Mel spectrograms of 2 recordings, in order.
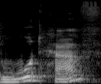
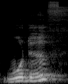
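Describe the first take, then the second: First: Both words are said fully and separately. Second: The words are joined with a short 've' ending.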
